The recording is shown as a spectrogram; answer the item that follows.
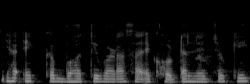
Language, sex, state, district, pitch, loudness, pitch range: Hindi, male, Bihar, Araria, 130 Hz, -36 LUFS, 130-140 Hz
